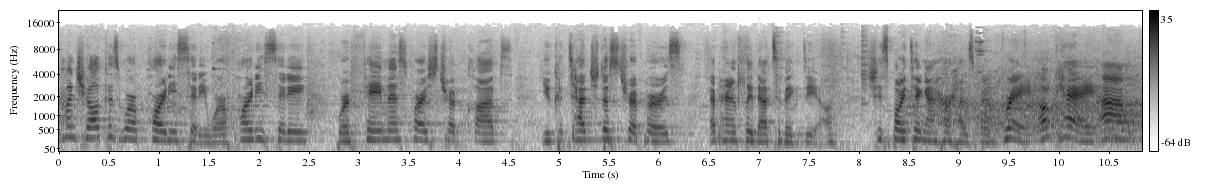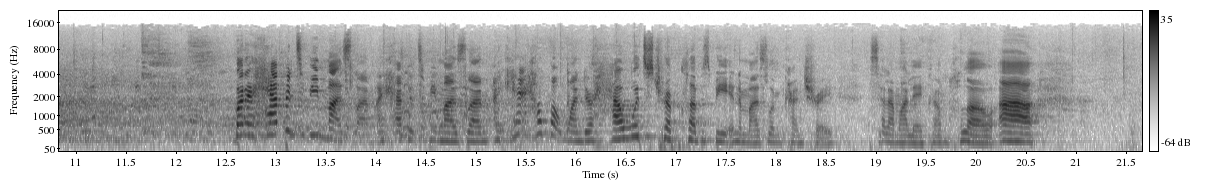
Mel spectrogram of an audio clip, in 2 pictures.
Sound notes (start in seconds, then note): 11.2 audience laughing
